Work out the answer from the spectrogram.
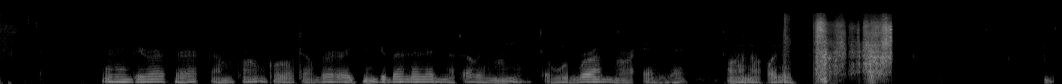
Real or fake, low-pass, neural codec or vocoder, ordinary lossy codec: fake; none; codec, 24 kHz, 0.9 kbps, WavTokenizer, small release; none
